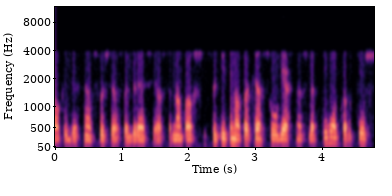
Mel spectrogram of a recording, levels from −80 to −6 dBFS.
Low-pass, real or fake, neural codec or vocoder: 9.9 kHz; fake; vocoder, 22.05 kHz, 80 mel bands, WaveNeXt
